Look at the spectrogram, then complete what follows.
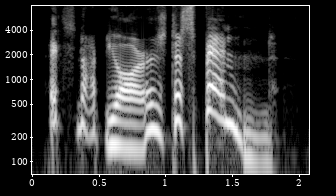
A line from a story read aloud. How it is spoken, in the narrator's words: the bird shrieked again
